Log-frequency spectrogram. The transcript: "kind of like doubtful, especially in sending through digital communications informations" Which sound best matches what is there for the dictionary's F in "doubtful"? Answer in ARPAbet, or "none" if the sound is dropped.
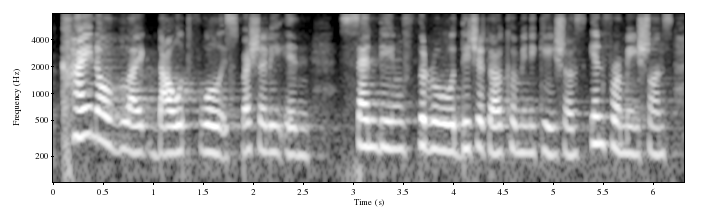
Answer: F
